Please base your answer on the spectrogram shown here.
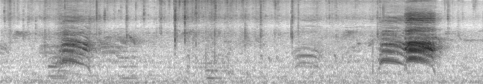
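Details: Crows clash with wild birds over food; a harsh caw early on, a few softer calls in the middle, then one loud, raspy caw near the end.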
